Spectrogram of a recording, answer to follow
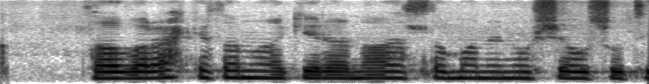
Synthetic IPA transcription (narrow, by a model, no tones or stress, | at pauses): θaðvaɾɛhcɛɾ̥t̪θanːaaðcɛːɾaɛnːaðɛl̥t̪amanːɪnɔɣsjaːwsvɔt̪ʰɪ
